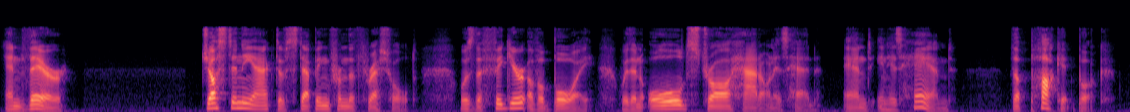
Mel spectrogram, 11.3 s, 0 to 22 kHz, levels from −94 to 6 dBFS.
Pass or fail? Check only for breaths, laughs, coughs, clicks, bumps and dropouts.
pass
